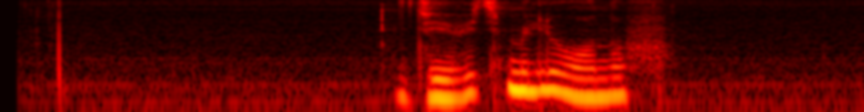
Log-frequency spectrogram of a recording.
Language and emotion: Russian, neutral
